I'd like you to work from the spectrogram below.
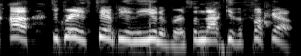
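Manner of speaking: high boasting dad impression; Tyson-style boast. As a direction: brag like a champ boxer. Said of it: "continuing Tyson bit".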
